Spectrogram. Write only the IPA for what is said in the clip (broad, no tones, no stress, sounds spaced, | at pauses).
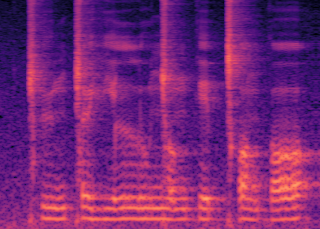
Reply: ǀʰ ʉ ŋ ǀ ø vʲ e lː u ŋ͡ǀ o ŋ k e p ǀʰ ɔ ŋ k ɔ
